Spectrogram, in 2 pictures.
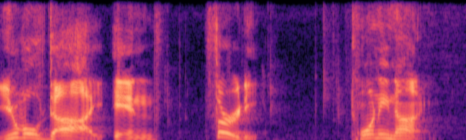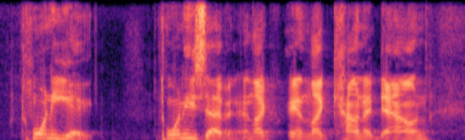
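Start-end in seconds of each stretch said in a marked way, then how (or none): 0.0-5.3 mock big, loud, echoing booming voice. Retelling what the voices say: imitating a loud echoey booming voice. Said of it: "in a loud, echoey boom voice is like".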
